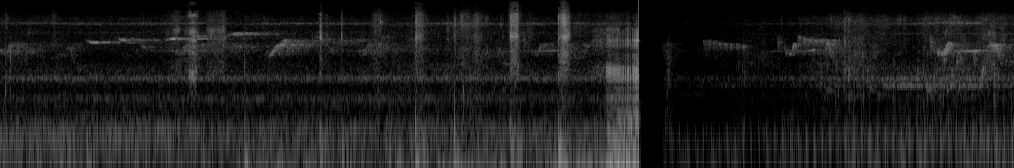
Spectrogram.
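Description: Outdoor riverbank ambience: birds chirping over a steady high-pitched drone, with scattered footstep clicks. A short loud rumble comes about four and a half seconds in, then the sound cuts out for a moment and returns quieter with the chirping.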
